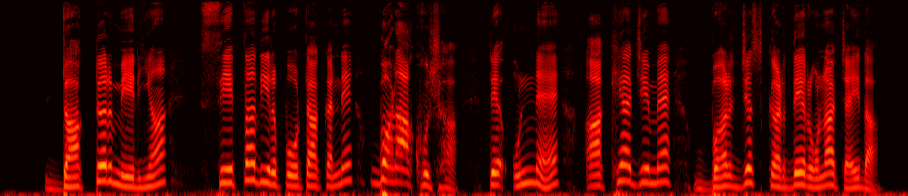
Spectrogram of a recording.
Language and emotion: Dogri, happy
